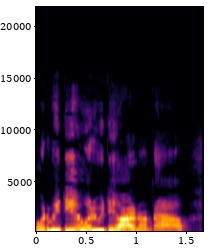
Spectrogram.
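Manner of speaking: high, flustered "what do we do"; mock panic. Retelling how everyone panicked over her mixed birth certificate, high mock panic. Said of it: "everybody was like".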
